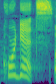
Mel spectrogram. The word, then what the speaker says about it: courgette: It's pronounced courgette. – Courgette? – I put a little bit of courgette in my profiteroles. – Courgette. – That's how they say it on Great British Bake Off.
